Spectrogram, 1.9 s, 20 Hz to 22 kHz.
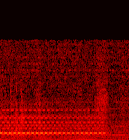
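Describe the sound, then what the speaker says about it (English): A telephone rings in Resident Evil 7, a faint, thin electronic tone held steadily over a low ambient hum. "I did hear a phone"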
